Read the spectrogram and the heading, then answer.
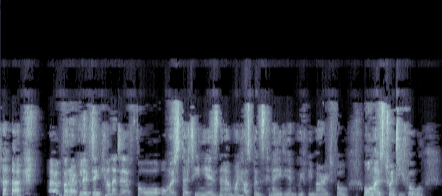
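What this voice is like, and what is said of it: Accent that doesn't sound Canadian. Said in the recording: “I don't sound very Canadian”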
